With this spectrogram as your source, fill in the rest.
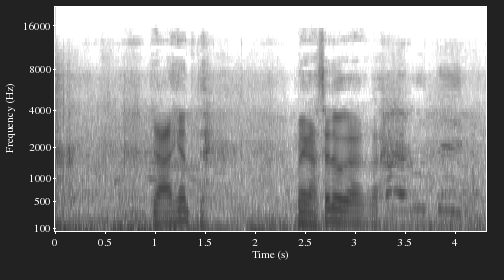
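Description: A young man speaks excitedly right up close.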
